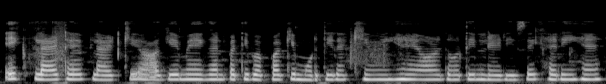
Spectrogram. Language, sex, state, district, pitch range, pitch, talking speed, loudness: Hindi, female, Haryana, Jhajjar, 225-235 Hz, 230 Hz, 195 wpm, -18 LUFS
